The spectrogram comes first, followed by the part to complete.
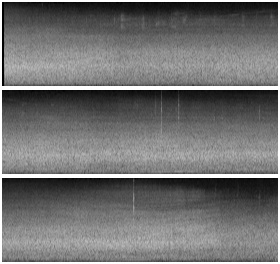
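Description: Steady city road traffic: cars passing along a multi-lane street in a continuous hum, easing a little near the end.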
